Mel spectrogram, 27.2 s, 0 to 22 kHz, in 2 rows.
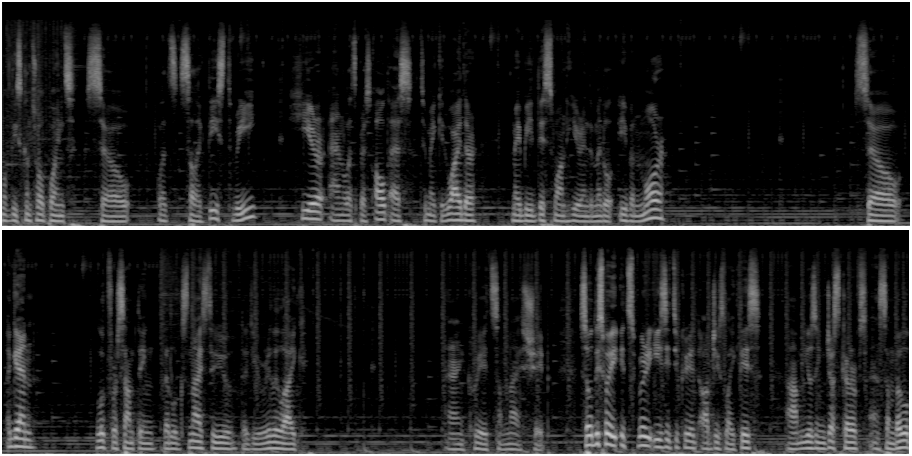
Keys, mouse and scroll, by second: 1.3 click, 1.8 middle click, 2.4 click, 3.0 shift+click, 3.5 click, 4.0 shift+click, 4.4 shift+click, 4.9 middle click, 5.5 alt+s, 7.3 click, 8.0 middle click, 8.3 alt+s, 10.4-12.8 middle drag, 12.8 click, 13.3 alt+s, 15.3 middle click, 16.0-16.3 scroll down 3, 16.3-17.6 middle drag, 17.6-18.1 scroll up 4, 18.1 click, 18.4 middle click, 18.9 alt+s, 21.0 middle click, 21.9-22.2 scroll down 2, 22.2-25.3 middle drag.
